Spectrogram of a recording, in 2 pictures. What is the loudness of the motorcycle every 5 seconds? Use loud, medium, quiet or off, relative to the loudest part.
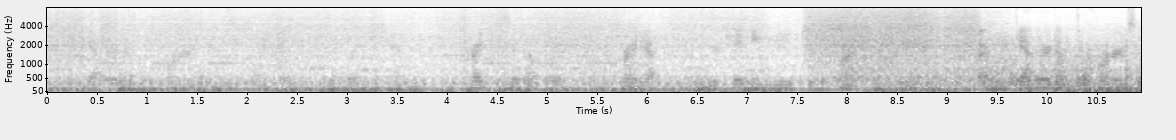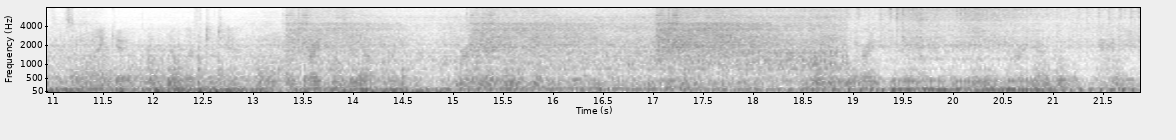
medium, medium, medium, loud, loud.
